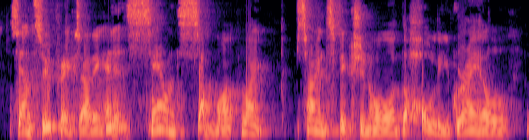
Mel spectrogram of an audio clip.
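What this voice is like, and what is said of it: Predominantly English accent. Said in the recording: “you're speaking in a predominantly English accent ... an English accent such as yours”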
